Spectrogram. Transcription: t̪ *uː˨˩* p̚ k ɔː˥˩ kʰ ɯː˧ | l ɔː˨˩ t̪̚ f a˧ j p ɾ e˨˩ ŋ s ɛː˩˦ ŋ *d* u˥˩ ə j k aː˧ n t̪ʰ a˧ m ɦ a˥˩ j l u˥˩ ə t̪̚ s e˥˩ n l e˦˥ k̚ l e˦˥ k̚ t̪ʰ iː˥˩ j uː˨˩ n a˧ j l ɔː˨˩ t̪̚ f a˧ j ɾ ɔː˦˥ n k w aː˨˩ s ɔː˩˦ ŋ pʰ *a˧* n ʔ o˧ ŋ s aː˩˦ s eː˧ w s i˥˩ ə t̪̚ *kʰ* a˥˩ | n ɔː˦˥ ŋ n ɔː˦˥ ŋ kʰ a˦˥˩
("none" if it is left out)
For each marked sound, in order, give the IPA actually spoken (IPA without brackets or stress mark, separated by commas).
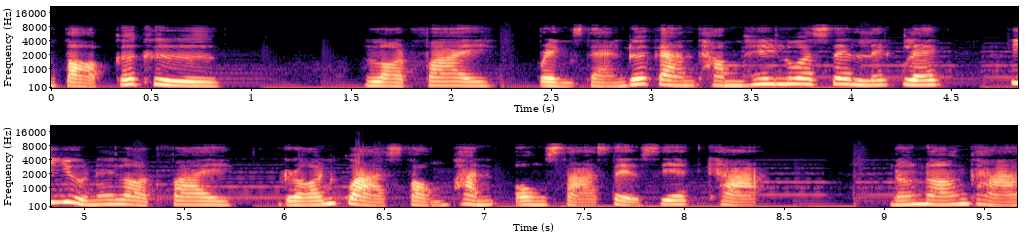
ɔː˨˩, d, a˧, kʰ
